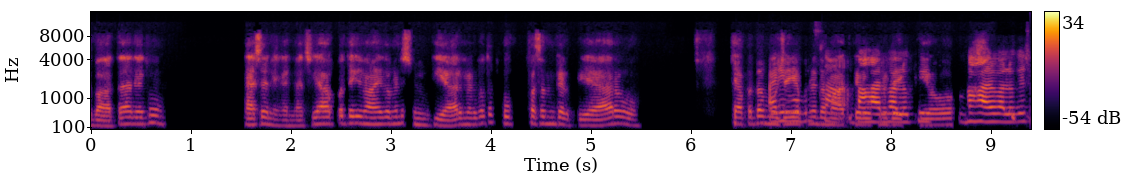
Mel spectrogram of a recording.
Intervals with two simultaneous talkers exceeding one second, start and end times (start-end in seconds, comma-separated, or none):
6.8-8.4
